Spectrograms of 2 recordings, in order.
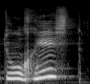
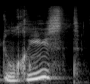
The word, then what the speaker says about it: touristes: O sea, touriste. O-U-U, touriste. No se pronuncia la S.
